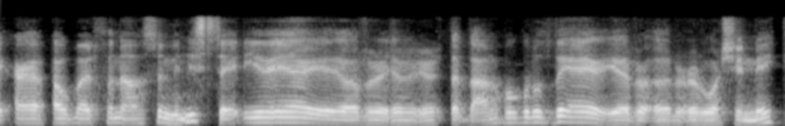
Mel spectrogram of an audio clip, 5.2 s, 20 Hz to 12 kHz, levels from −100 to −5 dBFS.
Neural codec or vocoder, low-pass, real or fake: codec, 16 kHz, 0.5 kbps, FunCodec, trained on LibriTTS, 25 frames a second; 7.2 kHz; fake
